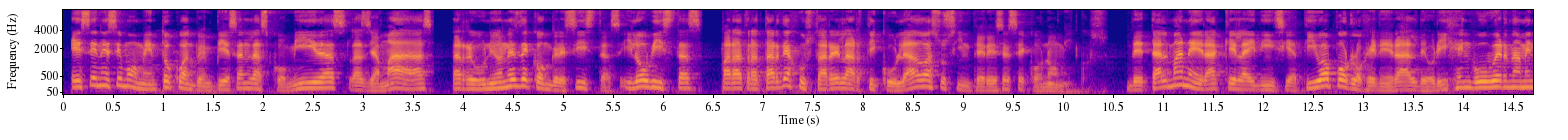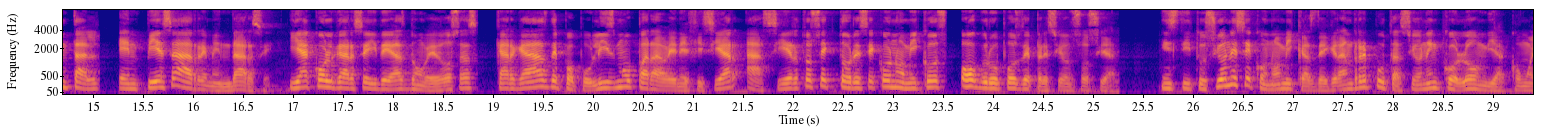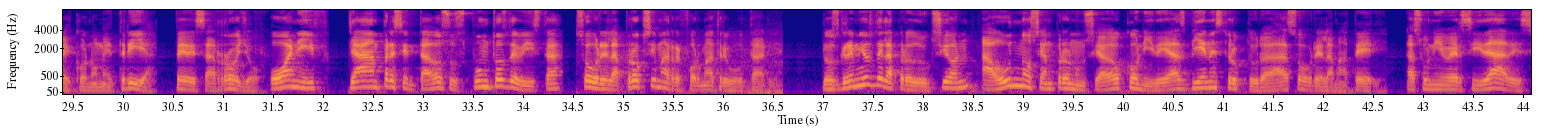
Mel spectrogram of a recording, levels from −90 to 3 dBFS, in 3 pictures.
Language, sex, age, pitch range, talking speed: Spanish, male, 40-59, 120-170 Hz, 140 wpm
